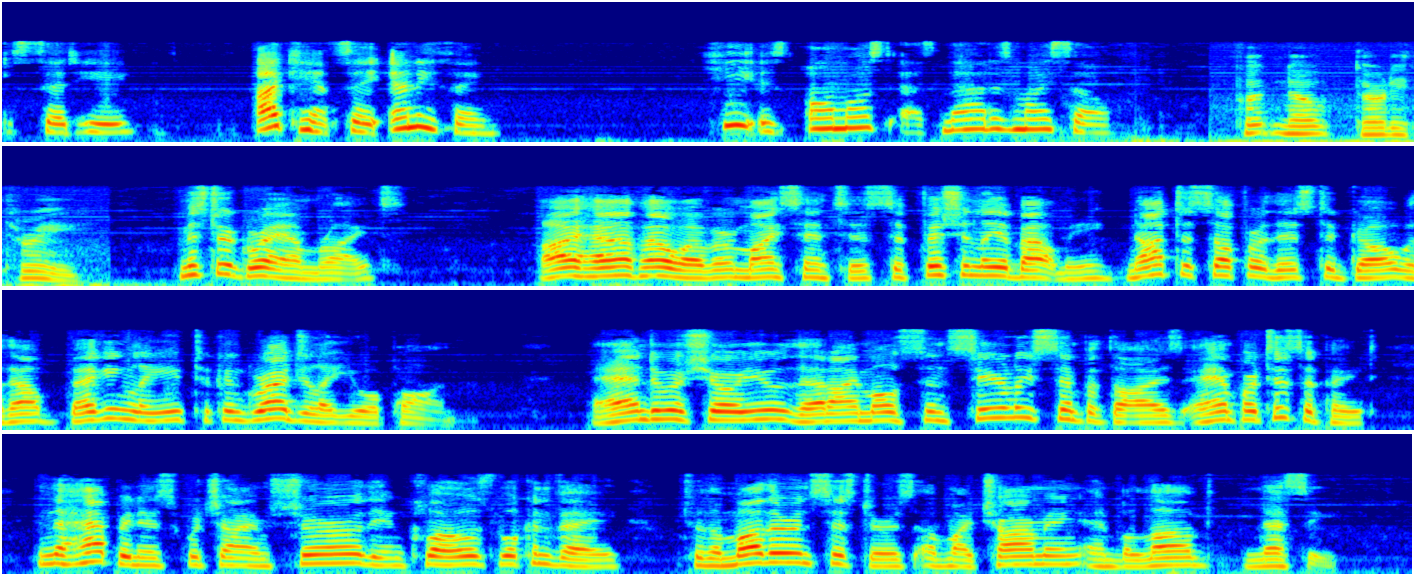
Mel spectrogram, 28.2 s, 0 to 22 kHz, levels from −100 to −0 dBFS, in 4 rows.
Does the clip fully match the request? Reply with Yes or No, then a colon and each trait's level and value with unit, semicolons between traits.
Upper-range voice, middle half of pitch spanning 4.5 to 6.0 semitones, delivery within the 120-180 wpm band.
Yes: high, 195 Hz; average, 4.8 semitones; average, 150 wpm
